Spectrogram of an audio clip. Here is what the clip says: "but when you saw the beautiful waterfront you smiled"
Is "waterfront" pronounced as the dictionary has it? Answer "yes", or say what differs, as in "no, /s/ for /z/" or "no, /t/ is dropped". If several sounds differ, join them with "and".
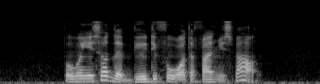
no, /ɹ/ is dropped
